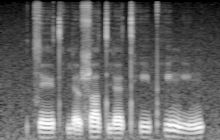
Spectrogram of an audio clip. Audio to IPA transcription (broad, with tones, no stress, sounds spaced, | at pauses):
t͡s e˧˥ ɪ̯ t̪ʰ j ɛ̰˨˩ ʂ ä˥˩ t̪ j ɛ˧˥ t̪ʰ i˧˥ pʰ i˥˩ ŋ i˧˥ ŋ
